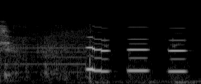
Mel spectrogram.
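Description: Metal detector target tone: three short, identical beeps from about a second in, sounding as a clump of dug soil is held over the search coil. They signal that the metal target is inside the clump.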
